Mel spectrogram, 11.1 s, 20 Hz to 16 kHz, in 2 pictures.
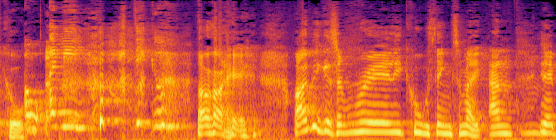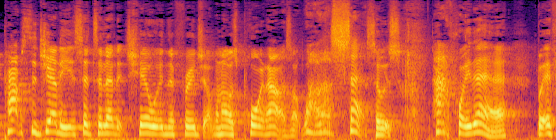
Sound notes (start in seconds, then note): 0.7 laughs; 0.8 all laughing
